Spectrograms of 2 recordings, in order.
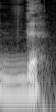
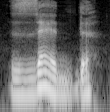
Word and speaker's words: zed: the last one Z zed zed okay so remember to pronounce this D at the end zed zed okay so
